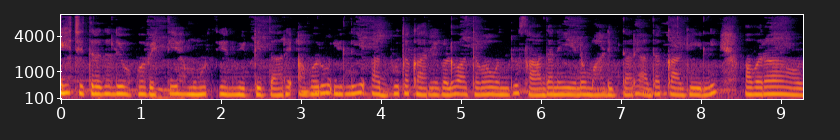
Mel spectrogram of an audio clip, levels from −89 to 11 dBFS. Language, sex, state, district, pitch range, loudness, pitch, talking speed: Kannada, female, Karnataka, Belgaum, 185-205 Hz, -17 LUFS, 195 Hz, 115 wpm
